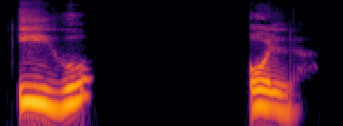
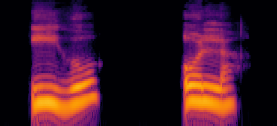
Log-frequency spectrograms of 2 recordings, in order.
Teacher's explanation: La lettre H ne se prononce jamais en espagnol. Elle est totalement muette.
